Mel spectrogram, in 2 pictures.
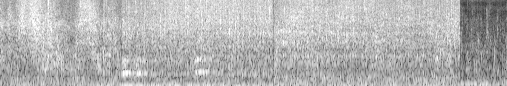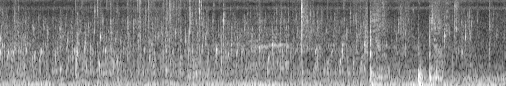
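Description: Tripe, vegetables and chorizo sizzling hard in a wok over a high gas flame as they are tossed. About six seconds in, the sizzle cuts to a much quieter simmer of the stew in its sauce, with a few knocks of a wooden spoon stirring near the end.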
